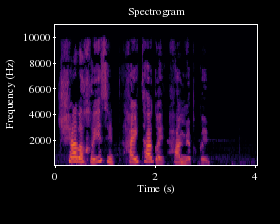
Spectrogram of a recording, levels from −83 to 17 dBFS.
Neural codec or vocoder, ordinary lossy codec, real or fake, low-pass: none; MP3, 64 kbps; real; 9.9 kHz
